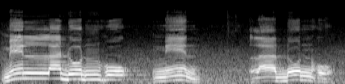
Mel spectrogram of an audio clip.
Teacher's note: ro ini salah harfani ada dua hurufnya lam sama ro ini dilebur juga tetapi tanpa dengung ya idgham bilagunnah tanpa didengungkan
